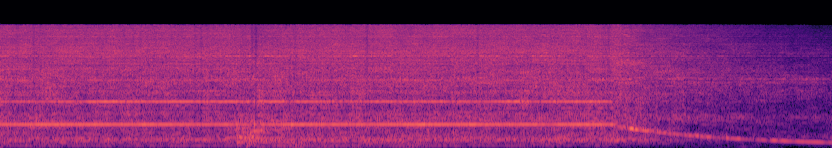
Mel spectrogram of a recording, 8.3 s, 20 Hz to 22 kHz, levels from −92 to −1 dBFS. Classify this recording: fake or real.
fake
